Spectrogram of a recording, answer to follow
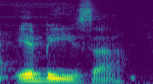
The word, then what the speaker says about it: Ibiza: I'm just gonna say it like a American. Ibiza. I want to say Ibiza like they kind of do.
